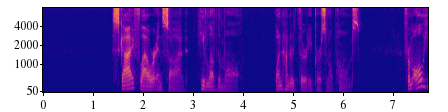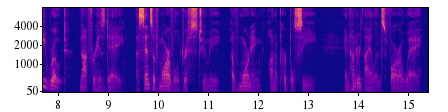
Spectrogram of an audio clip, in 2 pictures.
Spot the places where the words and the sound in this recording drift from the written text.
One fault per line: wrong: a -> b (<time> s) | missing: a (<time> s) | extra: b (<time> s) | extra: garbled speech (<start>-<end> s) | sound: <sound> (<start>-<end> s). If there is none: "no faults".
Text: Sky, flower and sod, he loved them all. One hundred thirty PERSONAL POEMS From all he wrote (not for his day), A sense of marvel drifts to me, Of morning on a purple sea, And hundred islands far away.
no faults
